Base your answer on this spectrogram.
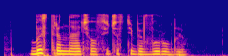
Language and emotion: Russian, angry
